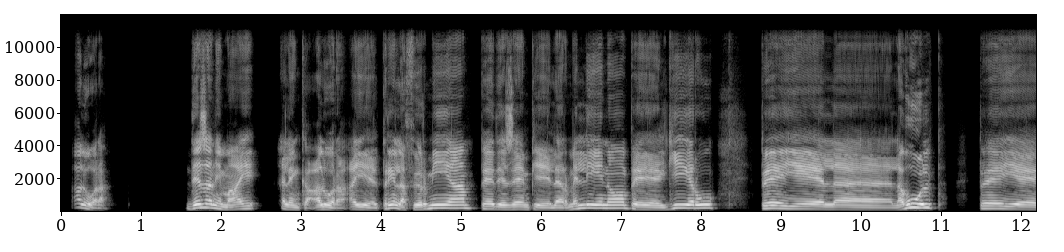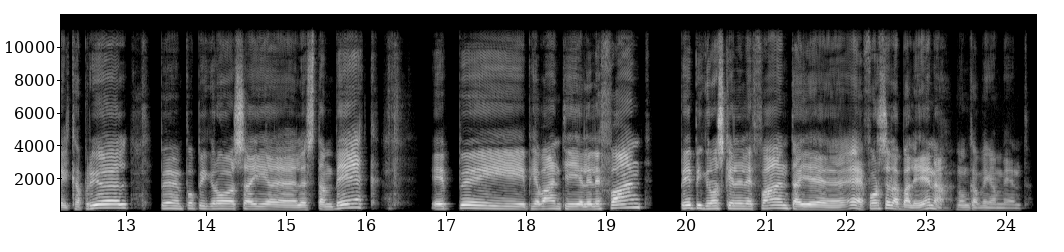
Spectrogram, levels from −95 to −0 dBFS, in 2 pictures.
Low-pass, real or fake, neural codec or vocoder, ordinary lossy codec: 10.8 kHz; real; none; none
